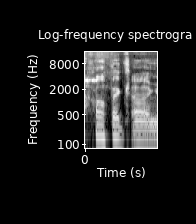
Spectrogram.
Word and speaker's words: Hopatcong: Did I say that right this time? – Hopatcong, yeah, golly.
